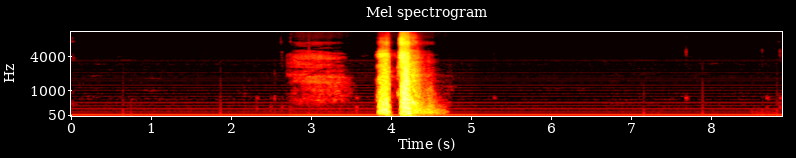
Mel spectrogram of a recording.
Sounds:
Sneeze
